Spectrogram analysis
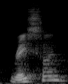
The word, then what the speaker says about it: Raistlin: It's Raistlin, I believe is how you say his name.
